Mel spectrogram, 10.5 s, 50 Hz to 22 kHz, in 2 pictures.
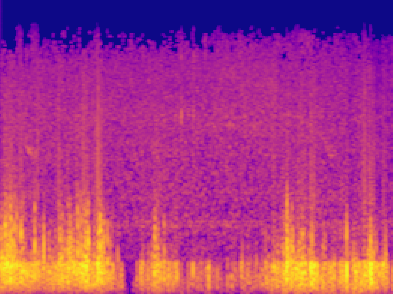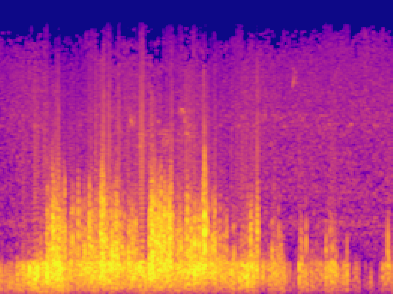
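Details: Hairy woodpecker boring a hole in a tree at a canyon campground in Guadalupe Mountains National Park, Culberson County, Texas, May 5, 2016; dense, irregular dull chipping strikes about three per second, with pauses and rustling wind behind.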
